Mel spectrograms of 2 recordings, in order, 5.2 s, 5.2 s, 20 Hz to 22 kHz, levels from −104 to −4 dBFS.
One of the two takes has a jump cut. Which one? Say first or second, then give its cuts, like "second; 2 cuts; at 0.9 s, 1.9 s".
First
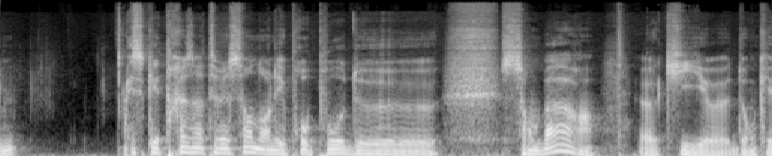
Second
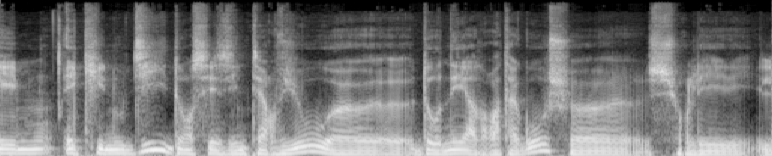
first; 1 cut; at 3.3 s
